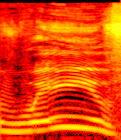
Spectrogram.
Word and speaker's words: WAV: Is that how you pronounce it? No, it's a wave file.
